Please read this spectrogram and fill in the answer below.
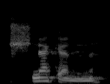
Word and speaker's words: schnecken: I'm sorry, Galila is spelled G-E-L-I-L-A-H. Thank you. Hi, Visharad. Hi. Schnecken. Schnecken. Can I please have all the information? Schnecken has just the one pronunciation. Schnecken.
